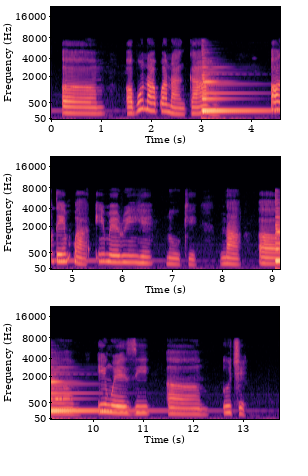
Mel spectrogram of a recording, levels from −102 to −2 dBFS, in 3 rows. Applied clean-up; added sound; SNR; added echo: none; Dishes, pots, and pans; -2 dB; none.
